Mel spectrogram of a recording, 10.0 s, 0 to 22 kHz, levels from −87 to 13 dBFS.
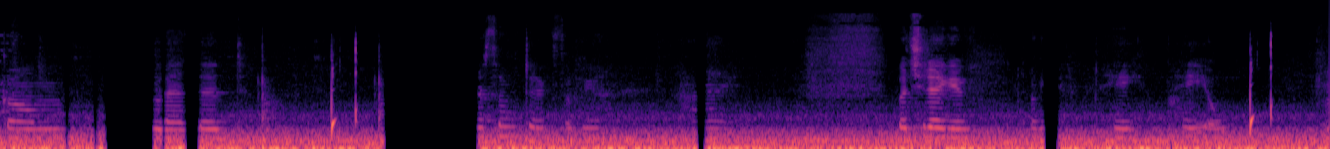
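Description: AAC frame loss with muting first hits between 0.48 and 1.52 s as scattered gaps, the longest around 0.4 s. Further holes follow at 2.87 to 3.61 s, 5.21 to 5.32 s and 7.82 to 7.96 s. Lost frames decode as silence. Overlapping windows fade each hole's edges.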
